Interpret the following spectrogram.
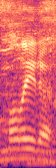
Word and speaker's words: Melito: Melito. Melito. Melito. Melito. M-E-L-I-T-O. Melito.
